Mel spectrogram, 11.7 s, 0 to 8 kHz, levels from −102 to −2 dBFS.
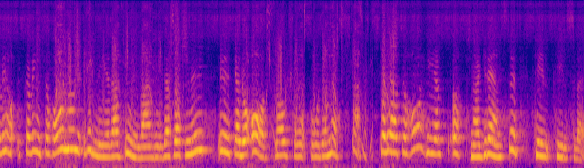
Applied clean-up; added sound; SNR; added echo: neural separator model SepFormer DNS4.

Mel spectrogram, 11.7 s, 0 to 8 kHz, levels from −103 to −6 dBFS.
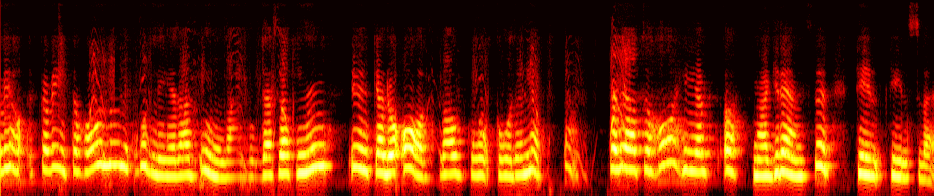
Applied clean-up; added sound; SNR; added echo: neural mask model DeepFilterNet 3.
